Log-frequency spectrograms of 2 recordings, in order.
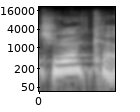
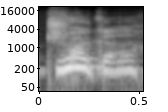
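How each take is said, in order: First: The middle consonant is a voiceless k sound. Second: The middle consonant is a voiced g sound. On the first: The speaker calls it right. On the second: The speaker calls it wrong. "Not Drugger"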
